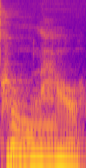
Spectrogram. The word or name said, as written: kung lao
